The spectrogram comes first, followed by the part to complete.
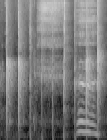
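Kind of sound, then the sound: human body sound, hand clapping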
